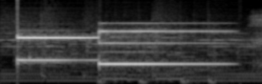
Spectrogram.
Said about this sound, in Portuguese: Toca aí a campainha.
